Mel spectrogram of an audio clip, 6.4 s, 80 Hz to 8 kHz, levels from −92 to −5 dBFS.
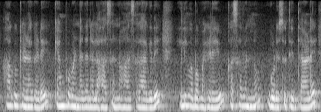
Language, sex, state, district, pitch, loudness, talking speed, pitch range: Kannada, female, Karnataka, Bidar, 180 Hz, -15 LUFS, 105 wpm, 170-200 Hz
